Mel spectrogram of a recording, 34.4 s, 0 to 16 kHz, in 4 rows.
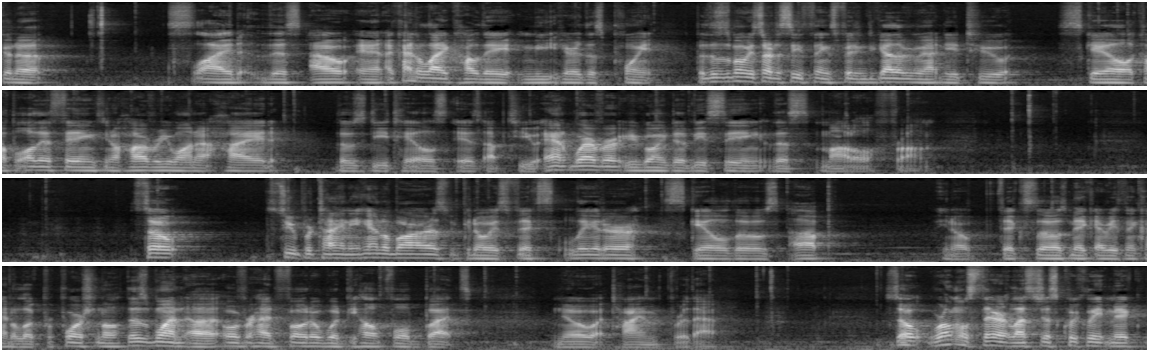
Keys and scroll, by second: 0.0 e, 8.8 t, 10.8 e, 12.6 t, 20.8 t, 22.2 e, 28.9 1, 30.9 1, 32.4 super+s.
